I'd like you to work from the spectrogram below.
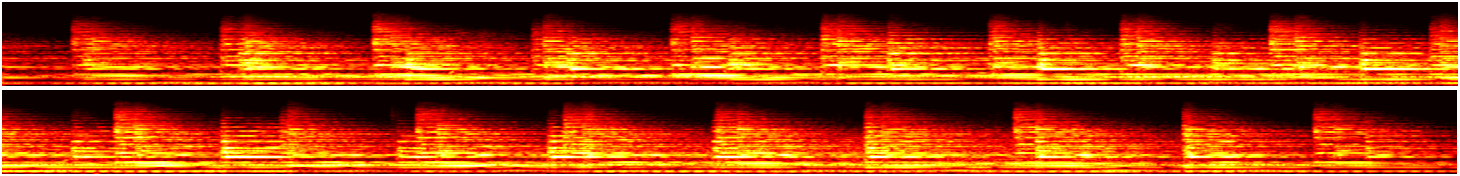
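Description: Church bells ring out from a church tower in a long run of steady, evenly spaced strikes, each a bright, rich metallic tone layered over a sustained hum, with no voices.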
